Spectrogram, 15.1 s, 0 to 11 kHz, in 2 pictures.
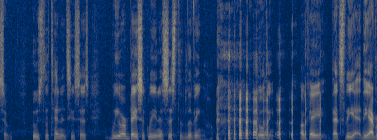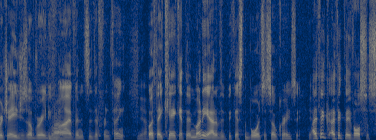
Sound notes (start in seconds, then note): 4.3 laughs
